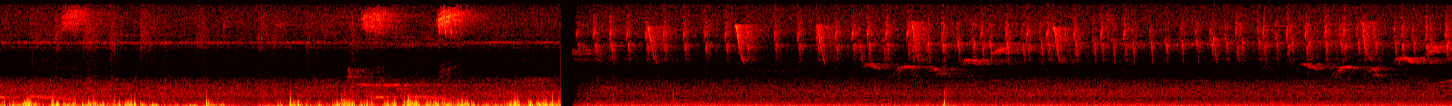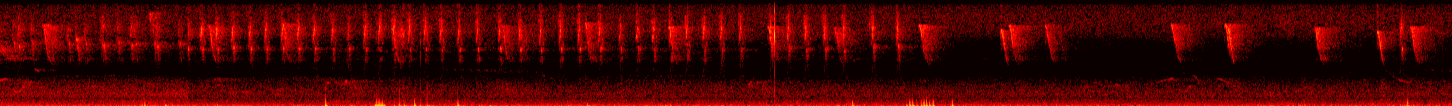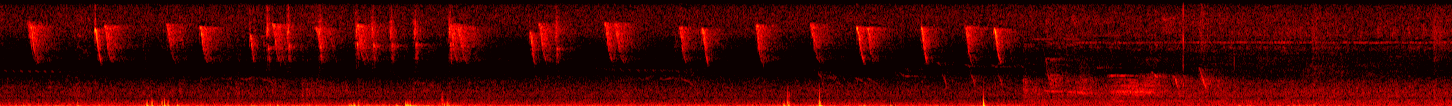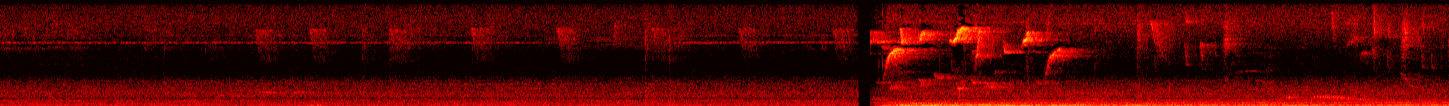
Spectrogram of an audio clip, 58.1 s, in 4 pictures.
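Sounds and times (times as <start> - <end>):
lower bird calls: 3.1 - 27.0, 52.3 - 58.0
birds chirping: 52.3 - 58.0.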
